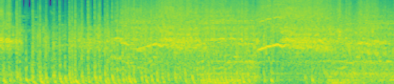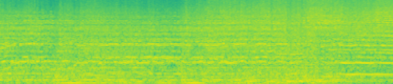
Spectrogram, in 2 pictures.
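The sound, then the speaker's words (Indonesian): Dozens of horses gallop in a loud, dense rush of hoofbeats mixed with sharp horse whinnies, the sound staying full and heavy throughout with no pause. “Sebentar kemudian terdengar derap puluhan ekor kuda semakin lama semakin dekat.”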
